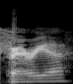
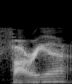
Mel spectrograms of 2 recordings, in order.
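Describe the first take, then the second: First: Faria said as FAIR-ee-uh; alternative pronunciation. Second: Faria said as FAR-ee-uh; alternative pronunciation. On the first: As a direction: say Faria with an "air" vowel in the first syllable. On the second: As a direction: say Faria with an open "ah" in the first syllable. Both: Real, not acted. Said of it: "I don't know how it's pronounced".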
